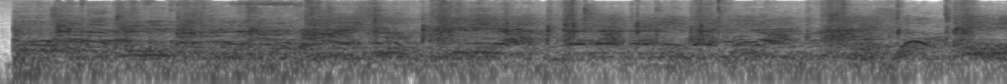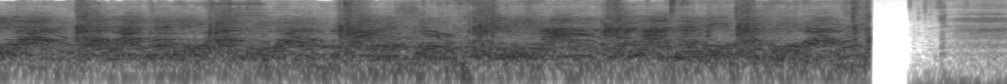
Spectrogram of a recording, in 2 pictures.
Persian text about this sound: دانشگاه تهران رو میشنویم صدای شعار دانشجوها که میگن دانشجو میمیرد ذلت نمیپذیرد.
